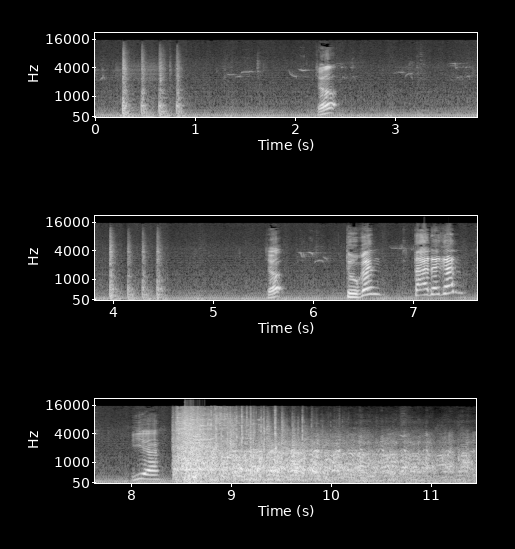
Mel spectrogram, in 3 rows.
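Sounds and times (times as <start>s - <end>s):
speech: 2.2s - 2.6s, 5.5s - 10.2s
knocking on a room door: 3.9s - 4.6s
laughter: 9.0s - 11.4s.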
